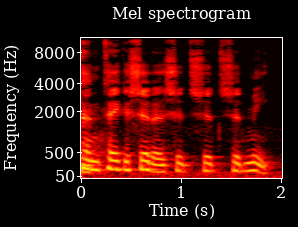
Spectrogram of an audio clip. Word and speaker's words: Takeshita: Yoshie Takeshita.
